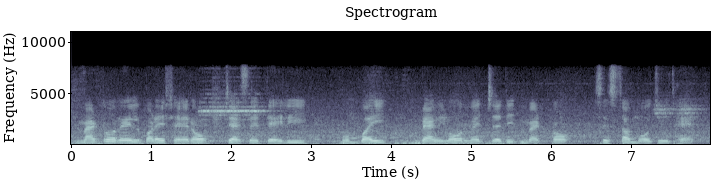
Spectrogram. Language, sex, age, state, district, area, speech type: Urdu, male, 60+, Delhi, Central Delhi, urban, spontaneous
